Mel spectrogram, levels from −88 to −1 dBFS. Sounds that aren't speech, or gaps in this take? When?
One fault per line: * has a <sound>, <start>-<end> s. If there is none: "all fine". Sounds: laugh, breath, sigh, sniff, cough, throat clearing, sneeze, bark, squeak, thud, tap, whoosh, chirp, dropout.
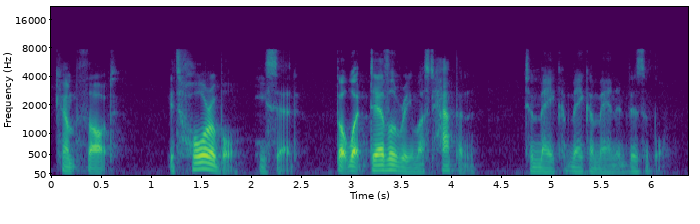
all fine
